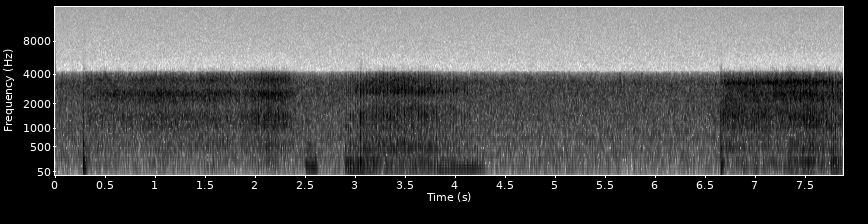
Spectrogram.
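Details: Snoring: rough, low rattling breaths in a couple of bursts against faint room noise.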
